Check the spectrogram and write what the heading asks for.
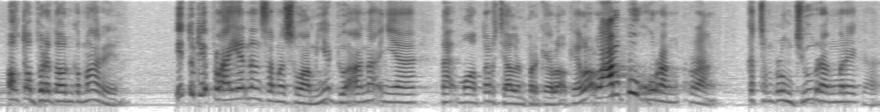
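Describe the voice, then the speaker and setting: High, animated male preacher. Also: moderate pace, soft background music. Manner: lively, colloquial, breaks into loud emphatic bursts. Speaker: pastor. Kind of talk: sermon. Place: church service hall.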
